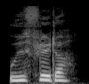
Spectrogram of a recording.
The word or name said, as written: udflytter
